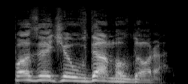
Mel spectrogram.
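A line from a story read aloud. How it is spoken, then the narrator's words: Hoarse rasp. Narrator (Ukrainian): прохрипів Муді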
